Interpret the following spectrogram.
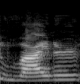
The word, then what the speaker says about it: Weiner: I guess it wouldn't stop as much, but it's supposed to be whiner. Like whiner.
